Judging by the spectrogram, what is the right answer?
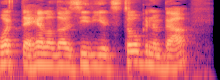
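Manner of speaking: ordinary talk, nothing marked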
